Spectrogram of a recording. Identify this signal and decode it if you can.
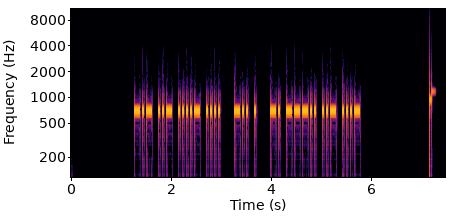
Morse code, heard as a keyed tone, about 32 wpm, 700 Hz. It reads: KU4H DE N8UV
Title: USA Callsign DE Callsign - 4 Characters - 30wpm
